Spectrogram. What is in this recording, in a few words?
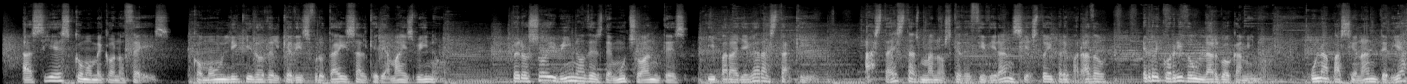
documentary film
